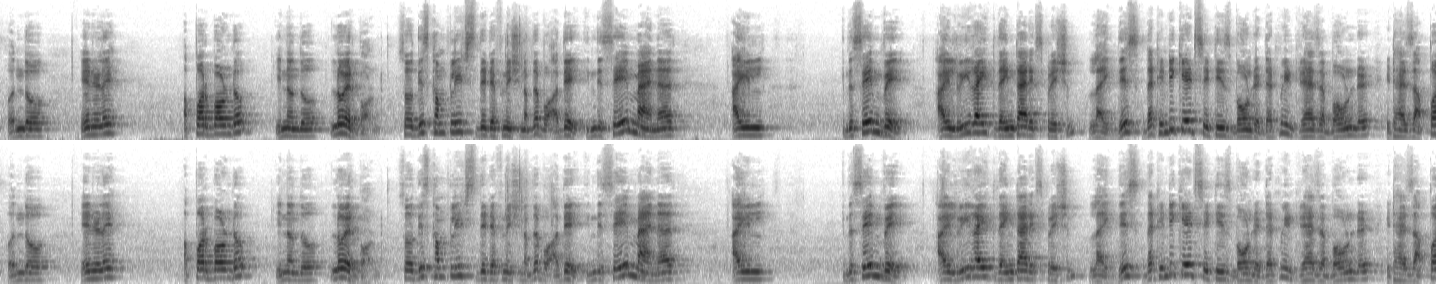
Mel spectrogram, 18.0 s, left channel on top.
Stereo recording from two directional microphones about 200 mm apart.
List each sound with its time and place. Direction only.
0.1 s a man's voice: 45° left (ahead or behind)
